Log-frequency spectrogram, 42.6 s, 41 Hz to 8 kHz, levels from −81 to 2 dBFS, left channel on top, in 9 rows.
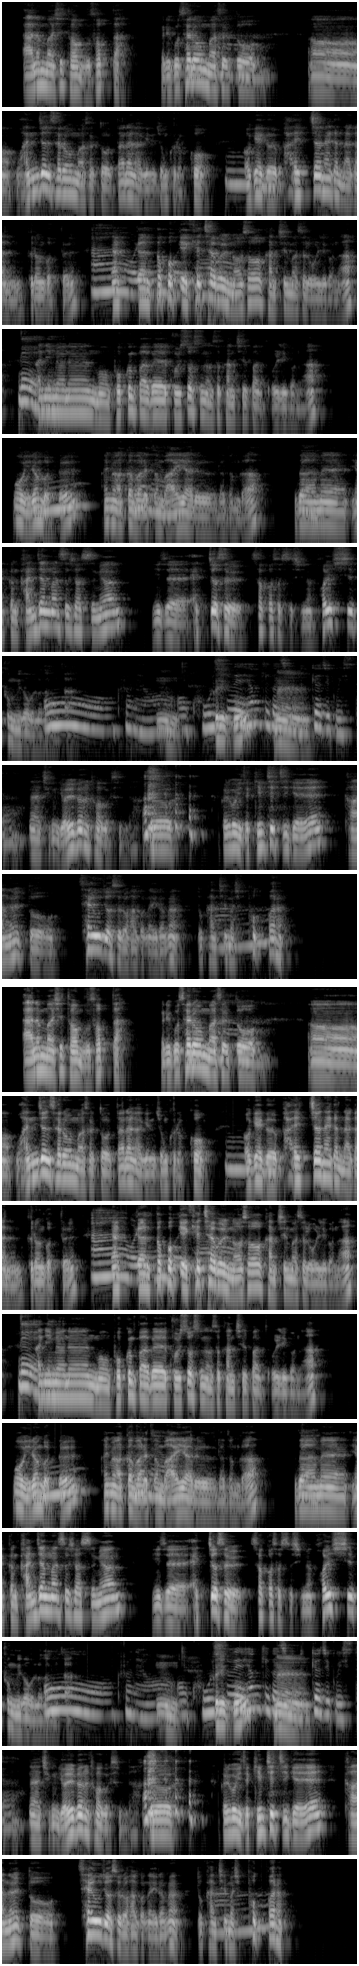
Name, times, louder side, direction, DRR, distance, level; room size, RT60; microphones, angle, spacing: voice 1, 0.3-1.7 2.1-3.4 4.1-7.5 8.0-10.5 10.9-14.2 14.7-18.4 19.1-20.0 20.3-22.4 22.8-25.3 25.7-29.3 30.5-30.8 31.3-31.7 32.0-32.5 33.5-35.4 36.1-37.4 37.7-38.6 38.9-41.6, right 4 dB, 60° right, 0.4 m, -29 dB
voice 2, 2.5-3.6 7.7-8.5 10.7-12.6 14.4-15.0 19.3-20.1 20.7-21.4 22.9-23.2 29.0-33.4 35.0-35.5 40.7-41.6, right 3 dB, 85° right, 0.9 m, -35 dB
10.5 x 7.3 x 3.4 m
head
